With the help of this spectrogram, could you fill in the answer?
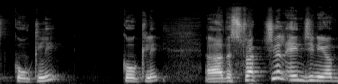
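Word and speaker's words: Koechlin: of Maurice cin and her is a little confusing to pronounce that she says it's kley kley uh the structural engineer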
